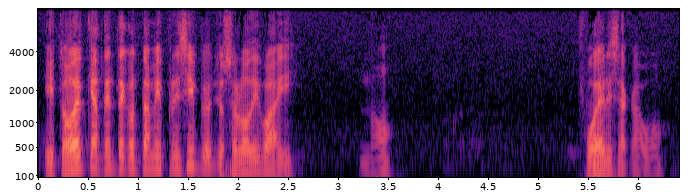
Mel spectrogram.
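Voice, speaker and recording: Teaching a church discipleship class, a man speaks emphatically, repeats himself, and often checks whether his listeners are following. His voice is fairly high and somewhat dark, at a moderate pace, with no echo.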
